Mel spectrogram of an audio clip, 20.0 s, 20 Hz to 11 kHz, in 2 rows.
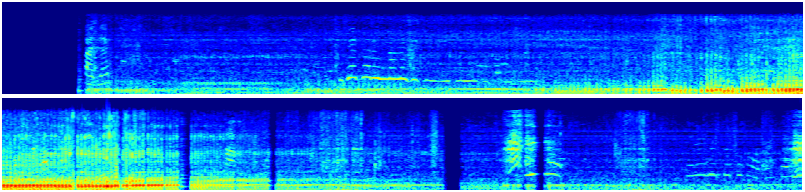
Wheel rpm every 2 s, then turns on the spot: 0, 0, 0, 10, 0, 20, 0, 10, 10, 10.
10-12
